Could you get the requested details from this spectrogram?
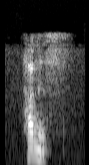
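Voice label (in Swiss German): "haendess", Alsatian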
